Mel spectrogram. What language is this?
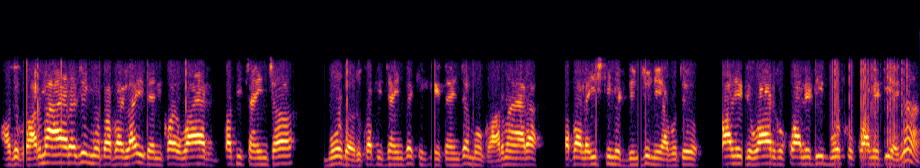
Nepali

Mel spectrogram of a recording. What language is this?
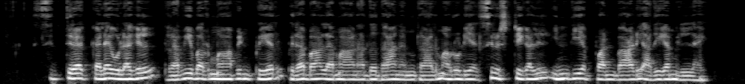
Tamil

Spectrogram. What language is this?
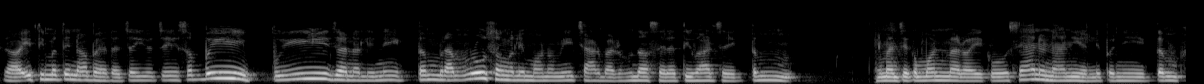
Nepali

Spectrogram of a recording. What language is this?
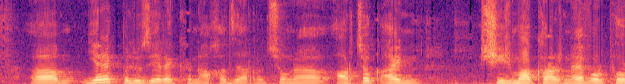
Romanian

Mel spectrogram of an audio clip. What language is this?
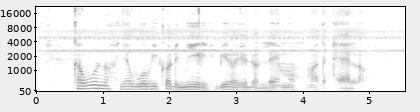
Luo (Kenya and Tanzania)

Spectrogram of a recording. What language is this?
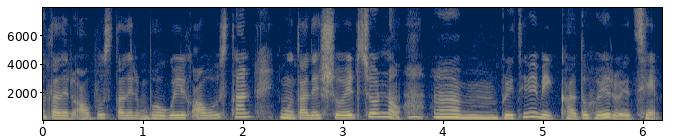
Bangla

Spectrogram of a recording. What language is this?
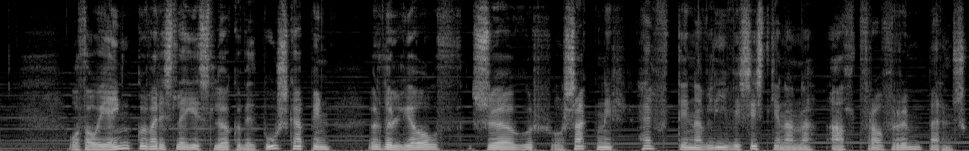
Icelandic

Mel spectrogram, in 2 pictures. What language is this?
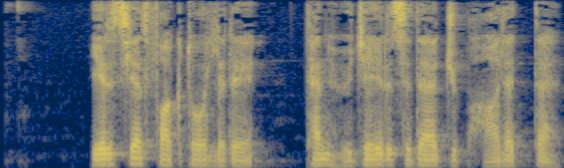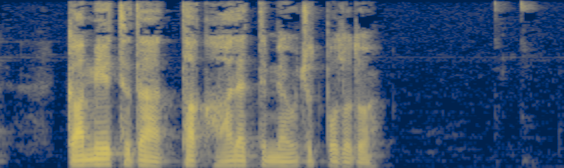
Uyghur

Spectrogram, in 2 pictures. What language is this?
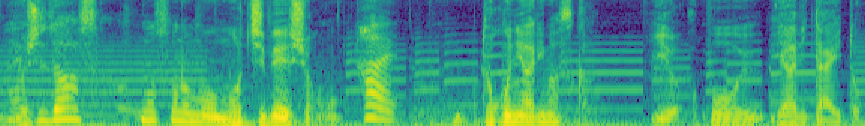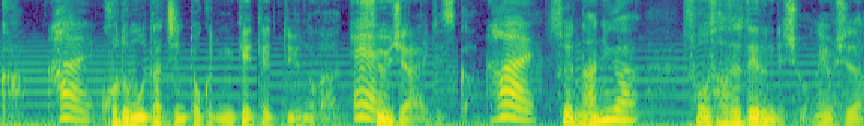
Japanese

